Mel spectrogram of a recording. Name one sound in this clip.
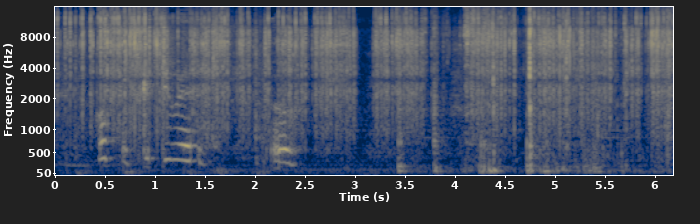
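A plastic packet crinkles as it is handled.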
